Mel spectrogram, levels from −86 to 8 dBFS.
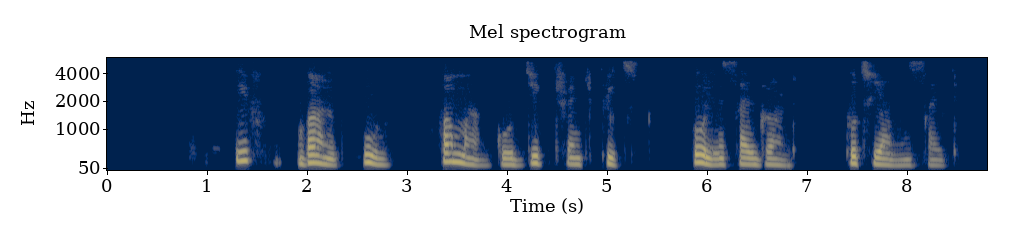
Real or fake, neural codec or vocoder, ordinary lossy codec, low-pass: real; none; none; 5.4 kHz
